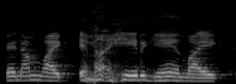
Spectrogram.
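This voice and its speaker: A woman's voice: mid-range voice, normal speed. A young woman telling a personal story to the camera in a casual, candid way, acting out the lines people said to her. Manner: casual, animated, acts out quoted dialogue. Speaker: vlogger.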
